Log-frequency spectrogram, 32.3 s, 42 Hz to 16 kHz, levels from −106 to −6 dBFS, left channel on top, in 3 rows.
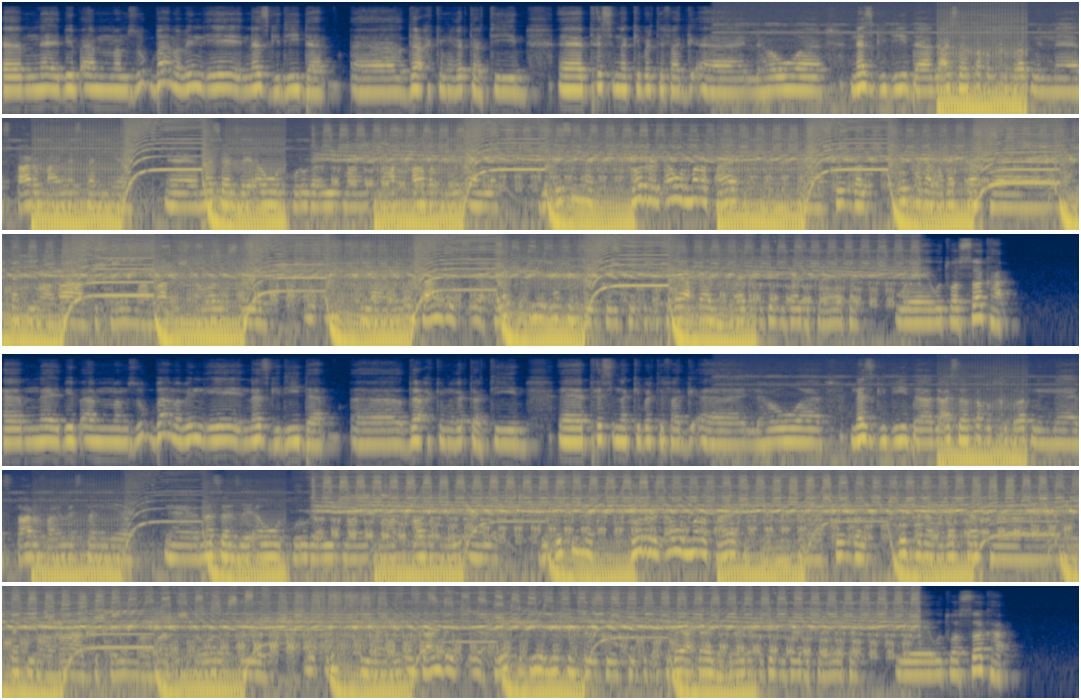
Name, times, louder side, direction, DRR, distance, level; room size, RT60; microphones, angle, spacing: voice 1, 0.0-16.7 17.0-31.5, left 1 dB, 35° left, 1.4 m, -33 dB
sound 1, 7.1-23.9, left 2 dB, 55° left, 2.9 m, -48 dB
sound 2, 9.3-10.2 11.0-13.6 14.5-17.1 17.9-29.1, left 4 dB, 85° left, 0.5 m, -29 dB
sound 3, 13.7-30.7, right 5 dB, 15° right, 0.5 m, -30 dB
11.0 x 7.7 x 5.1 m
head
